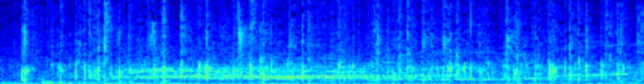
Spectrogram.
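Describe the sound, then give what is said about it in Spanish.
Steady applause from a crowd, dense clapping that holds at an even loudness for several seconds, with a few faint tonal sounds drifting underneath. “Un aplauso para Bruno y Mock.”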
